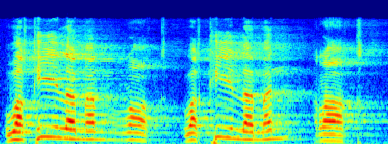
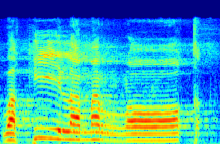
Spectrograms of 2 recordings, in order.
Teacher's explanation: kalau sumpama tidak disaktahkan maka akan terjadi idgham antara nun mati ketemu dengan ra. Sehingga menjadi kalla bal apa wa qila marraq.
